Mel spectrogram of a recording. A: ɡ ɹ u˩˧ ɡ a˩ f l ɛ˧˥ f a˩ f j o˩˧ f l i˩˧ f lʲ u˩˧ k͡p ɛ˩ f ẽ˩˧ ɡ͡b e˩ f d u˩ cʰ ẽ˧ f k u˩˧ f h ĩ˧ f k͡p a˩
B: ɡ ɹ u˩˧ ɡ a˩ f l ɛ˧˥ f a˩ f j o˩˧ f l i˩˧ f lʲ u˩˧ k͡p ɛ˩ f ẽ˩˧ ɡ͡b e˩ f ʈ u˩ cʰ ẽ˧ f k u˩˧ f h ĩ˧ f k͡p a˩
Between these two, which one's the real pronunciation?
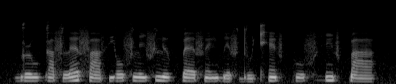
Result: A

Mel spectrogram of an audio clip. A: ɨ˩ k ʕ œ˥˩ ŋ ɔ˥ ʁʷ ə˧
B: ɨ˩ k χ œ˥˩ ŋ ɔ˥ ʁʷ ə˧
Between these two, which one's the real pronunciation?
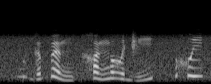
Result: B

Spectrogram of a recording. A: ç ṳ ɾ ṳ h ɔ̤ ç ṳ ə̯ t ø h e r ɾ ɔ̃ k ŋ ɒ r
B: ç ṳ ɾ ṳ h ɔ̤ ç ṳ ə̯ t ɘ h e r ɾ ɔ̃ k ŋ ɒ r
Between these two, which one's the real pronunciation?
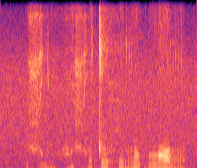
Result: B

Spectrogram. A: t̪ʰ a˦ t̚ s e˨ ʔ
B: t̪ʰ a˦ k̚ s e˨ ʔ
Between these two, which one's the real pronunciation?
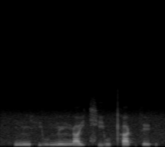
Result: B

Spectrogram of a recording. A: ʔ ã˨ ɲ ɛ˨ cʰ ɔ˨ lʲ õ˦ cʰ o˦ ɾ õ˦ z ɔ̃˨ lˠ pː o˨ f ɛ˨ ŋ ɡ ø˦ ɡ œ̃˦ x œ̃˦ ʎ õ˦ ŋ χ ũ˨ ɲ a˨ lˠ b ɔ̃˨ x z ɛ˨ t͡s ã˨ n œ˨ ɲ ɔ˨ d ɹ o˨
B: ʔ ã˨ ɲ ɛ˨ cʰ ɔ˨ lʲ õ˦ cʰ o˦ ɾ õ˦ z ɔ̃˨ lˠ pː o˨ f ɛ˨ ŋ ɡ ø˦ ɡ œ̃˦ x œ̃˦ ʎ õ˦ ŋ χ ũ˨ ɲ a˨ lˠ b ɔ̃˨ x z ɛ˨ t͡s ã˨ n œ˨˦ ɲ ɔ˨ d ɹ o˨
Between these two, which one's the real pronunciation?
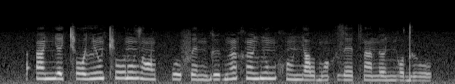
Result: A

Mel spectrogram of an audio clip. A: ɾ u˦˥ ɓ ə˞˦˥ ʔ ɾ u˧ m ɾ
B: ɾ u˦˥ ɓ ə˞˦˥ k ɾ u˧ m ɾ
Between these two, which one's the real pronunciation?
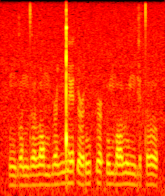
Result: A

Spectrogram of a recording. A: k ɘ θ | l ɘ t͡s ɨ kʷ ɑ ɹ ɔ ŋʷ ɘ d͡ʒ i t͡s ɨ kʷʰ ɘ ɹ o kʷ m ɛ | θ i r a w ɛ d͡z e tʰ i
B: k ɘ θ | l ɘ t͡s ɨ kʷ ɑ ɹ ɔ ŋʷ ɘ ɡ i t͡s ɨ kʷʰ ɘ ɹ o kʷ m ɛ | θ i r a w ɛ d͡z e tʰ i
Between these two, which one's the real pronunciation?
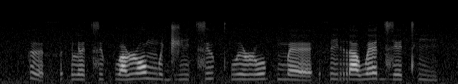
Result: A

